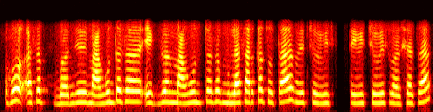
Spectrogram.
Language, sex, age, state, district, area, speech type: Marathi, female, 18-30, Maharashtra, Amravati, urban, conversation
